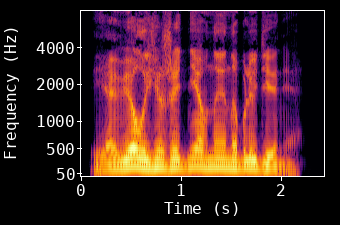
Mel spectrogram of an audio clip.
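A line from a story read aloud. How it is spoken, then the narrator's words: Plain. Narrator (Russian): сказал Тейлор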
